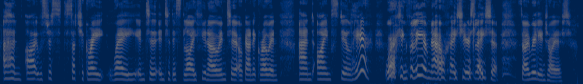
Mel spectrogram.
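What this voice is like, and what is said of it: London accent. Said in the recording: “you can probably tell from my accent that I I'm from the city. I'm from London originally”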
